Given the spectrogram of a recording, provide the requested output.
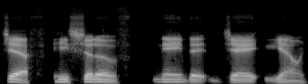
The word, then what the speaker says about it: GIF: important by the way the way to say gif is jiff as I as I thought it was according to the creator who says it's pronounced jiff like the peanut butter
